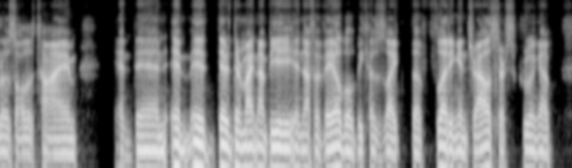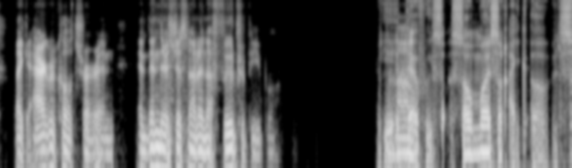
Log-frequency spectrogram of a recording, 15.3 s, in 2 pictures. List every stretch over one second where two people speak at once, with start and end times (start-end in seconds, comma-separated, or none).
none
